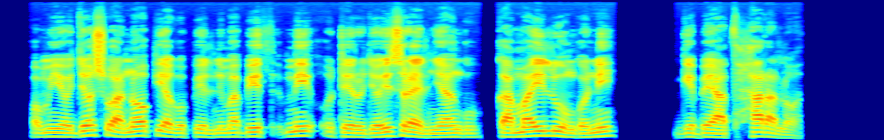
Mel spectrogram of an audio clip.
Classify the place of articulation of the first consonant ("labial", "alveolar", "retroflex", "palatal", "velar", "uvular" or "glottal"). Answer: labial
